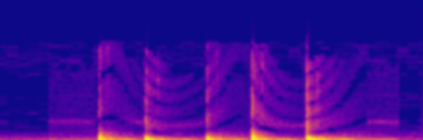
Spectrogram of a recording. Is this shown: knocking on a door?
yes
